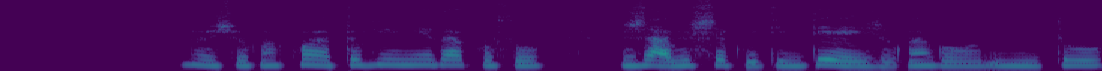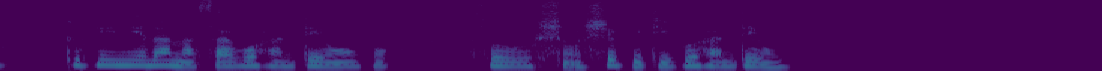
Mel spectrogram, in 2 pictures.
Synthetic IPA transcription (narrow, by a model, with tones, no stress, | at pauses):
ʒu˨kã˧ko˦a˧t̪u˦ɦi˦nĩ˧ða˦ku˧su˧ʒa˦ʔβi˧ʃe˦kʷi˨t̪i˧nd̪e˦˨˧ʒu˨kã˦ko˧nĩ˧t̪u˦ | t̪u˦ɦi˦nĩ˦ða˦nã˨sa˧ko˦ɦa˧nd̪e˦˨ũ˨˦ko˧ | su˧ʃṵ̃˨˧ʃe˦kʷi˨t̪i˧ko˦ɦa˧nd̪e˦˨ũ˨˧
